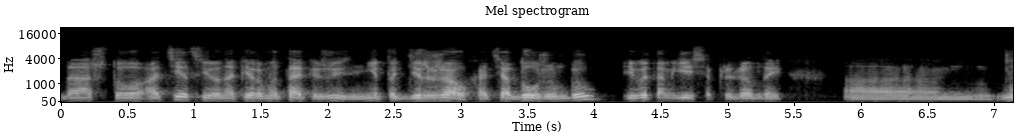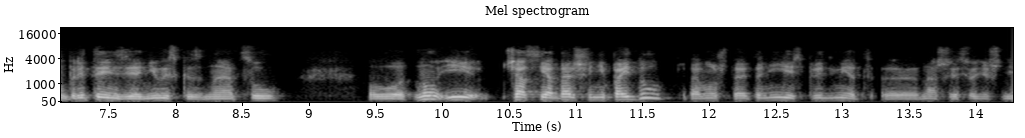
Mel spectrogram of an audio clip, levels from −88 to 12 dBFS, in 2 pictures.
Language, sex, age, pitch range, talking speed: Russian, male, 30-49, 105-135 Hz, 165 wpm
